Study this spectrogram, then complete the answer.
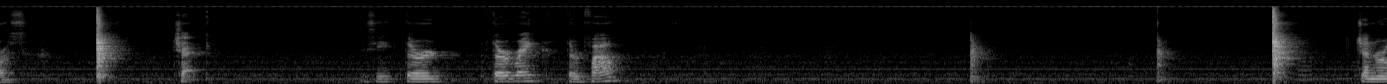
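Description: Wooden game pieces click sharply as they are set down on a board.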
